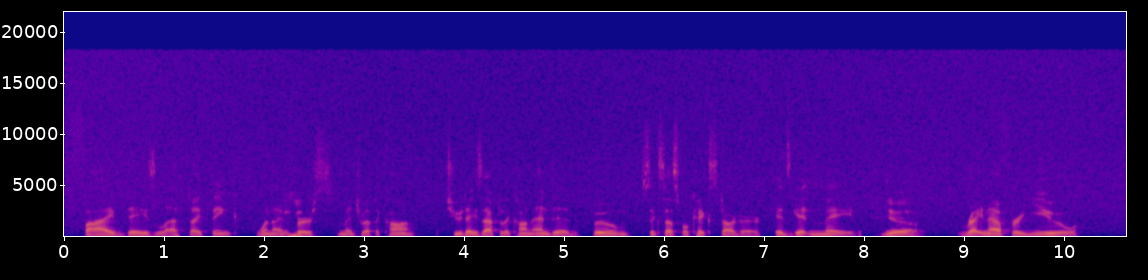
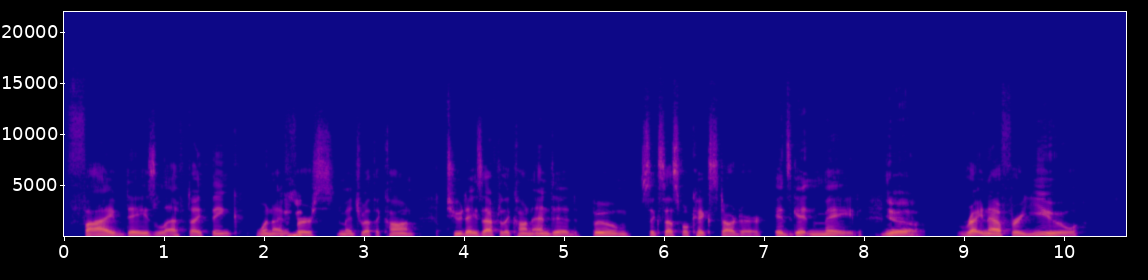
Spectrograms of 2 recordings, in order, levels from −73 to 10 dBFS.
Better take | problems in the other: second | hiss; noticeable; throughout; 10 dB below the speech

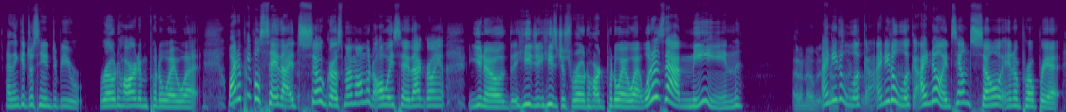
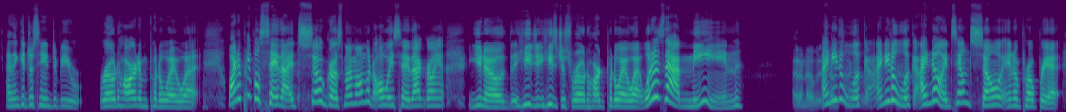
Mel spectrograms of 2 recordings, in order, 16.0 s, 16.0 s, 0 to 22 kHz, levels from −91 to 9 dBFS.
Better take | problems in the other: first | thin; somewhat; fading below 350 Hz

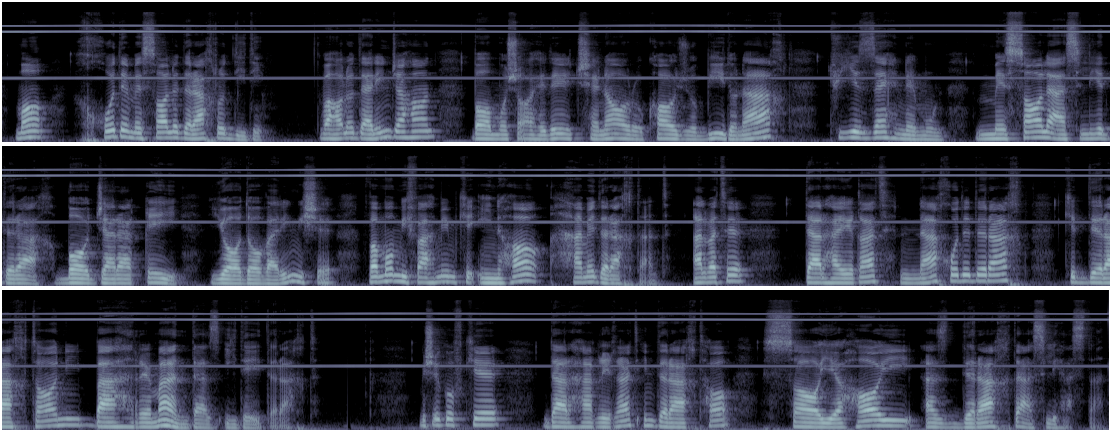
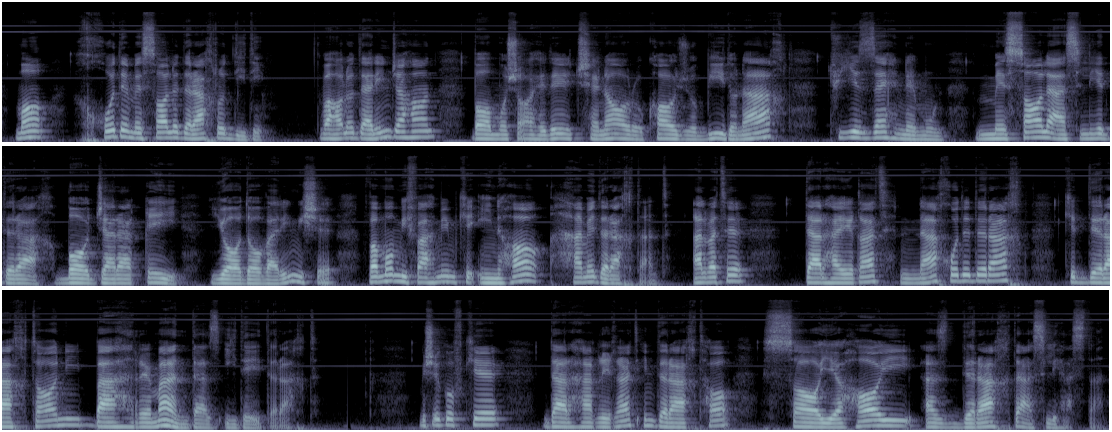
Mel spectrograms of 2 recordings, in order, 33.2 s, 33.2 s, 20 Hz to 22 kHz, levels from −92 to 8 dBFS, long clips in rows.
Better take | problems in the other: second | high-pitched whine; loud; throughout; 9 kHz, 7 dB below the speech; faint in the second

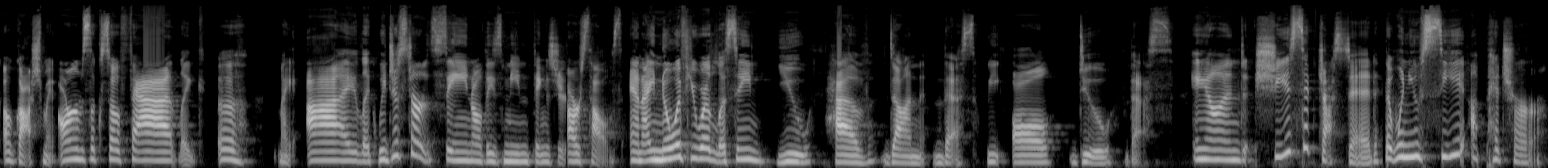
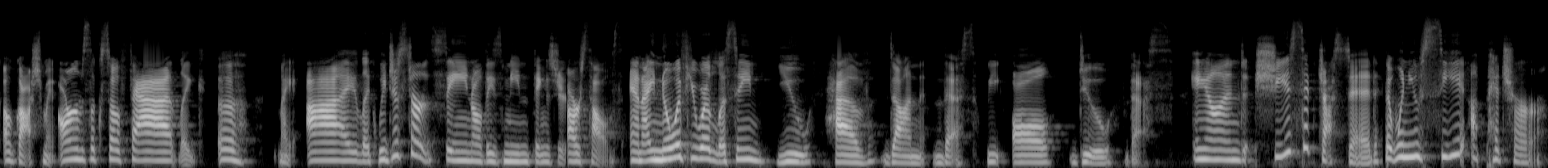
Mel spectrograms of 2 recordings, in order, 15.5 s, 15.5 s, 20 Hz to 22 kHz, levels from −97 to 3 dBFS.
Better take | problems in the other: first | muffled; slightly; fading above 3.5 kHz

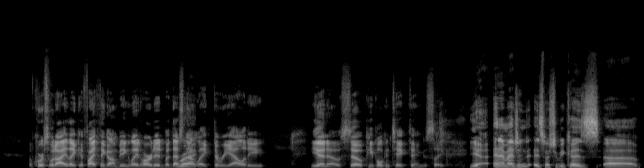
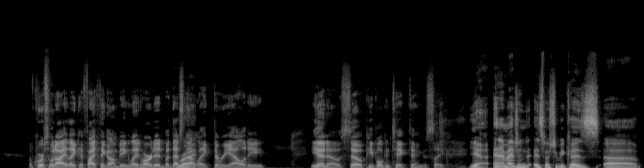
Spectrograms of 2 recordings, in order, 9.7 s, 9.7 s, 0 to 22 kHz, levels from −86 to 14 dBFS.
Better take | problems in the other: second | thin; somewhat; fading below 500 Hz

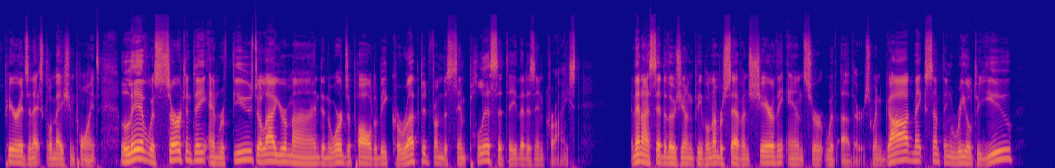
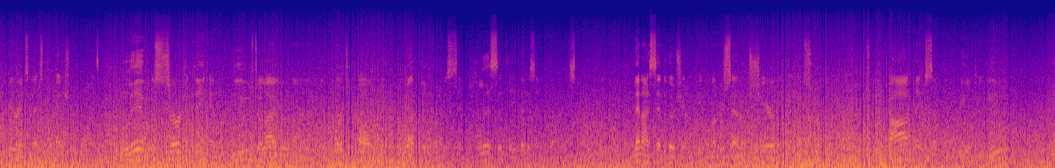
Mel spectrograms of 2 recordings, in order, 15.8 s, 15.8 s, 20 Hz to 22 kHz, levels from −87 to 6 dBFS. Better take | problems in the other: first | wind noise on the microphone; heavy; 2 dB above the speech

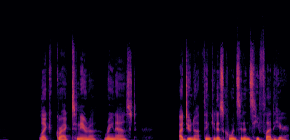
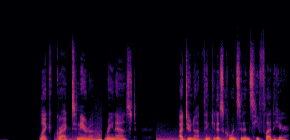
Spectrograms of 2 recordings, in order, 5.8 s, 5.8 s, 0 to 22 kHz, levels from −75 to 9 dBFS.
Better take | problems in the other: first | wind noise on the microphone; occasional gusts; at 1 s and from 3 to 5 s; 20 dB below the speech

